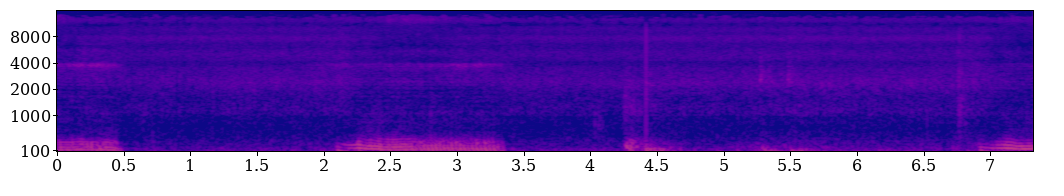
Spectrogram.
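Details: Shiba-Beagle mix pet dog asleep and snoring: low, rattling breaths in bursts of about a second, gaps between them, with a quieter wheezy rumble on the out-breaths and a faint steady background hiss.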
